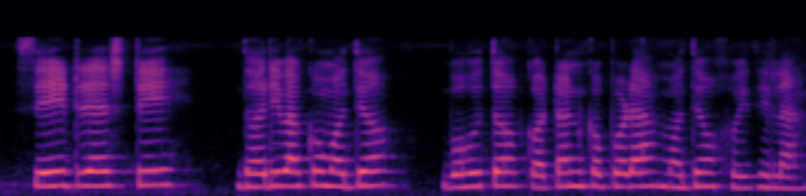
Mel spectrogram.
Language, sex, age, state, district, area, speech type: Odia, female, 18-30, Odisha, Boudh, rural, spontaneous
